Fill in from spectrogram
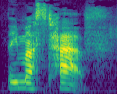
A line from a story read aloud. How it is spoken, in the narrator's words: answered Grandpa Joe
